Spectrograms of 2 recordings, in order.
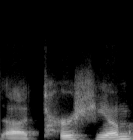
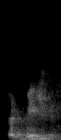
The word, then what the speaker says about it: technetium: You know, if you look at, I think this is tertium, I'm sorry, TC, I forgot. Oh no, tertium. Help me out again. Technetium.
